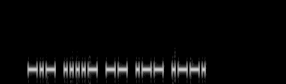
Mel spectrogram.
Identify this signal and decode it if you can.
Morse code, heard as a keyed tone, about 40 wpm, 700 Hz. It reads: K4MWP
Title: USA Call Signs - 5 Characters - Repeated 3x - 40wpm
